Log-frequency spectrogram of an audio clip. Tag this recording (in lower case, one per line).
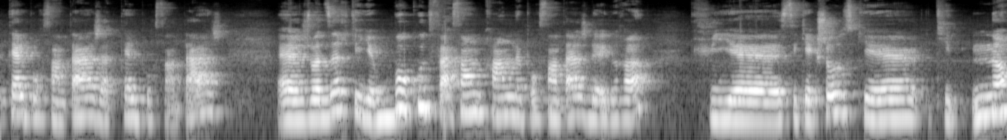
speech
